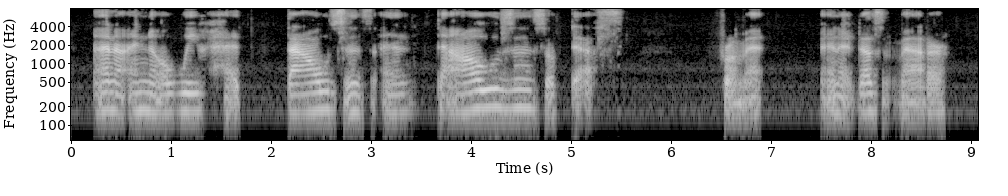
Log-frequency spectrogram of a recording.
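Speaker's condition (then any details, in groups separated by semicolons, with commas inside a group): Cerebral palsy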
